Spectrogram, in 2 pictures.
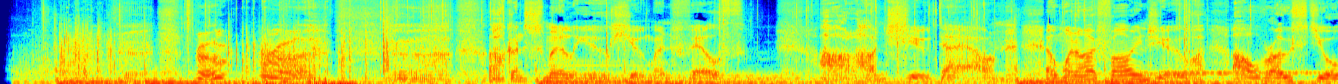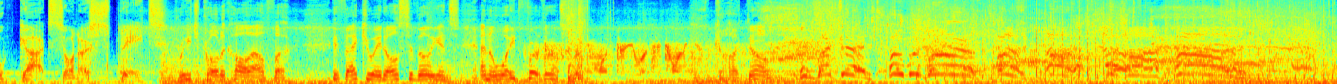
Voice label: english british video games

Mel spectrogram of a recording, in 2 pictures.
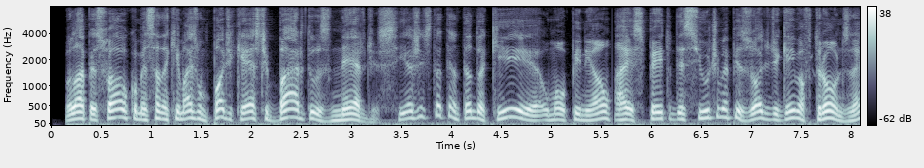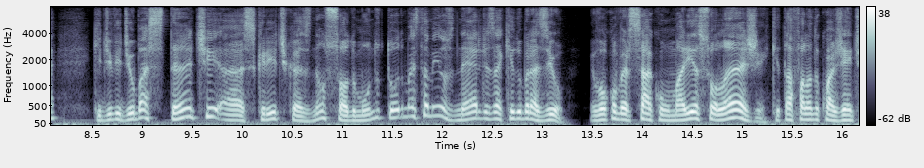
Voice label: portuguese brazilian podcasts

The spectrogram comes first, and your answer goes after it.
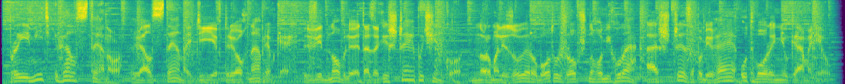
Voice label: ukrainian corporate videos

